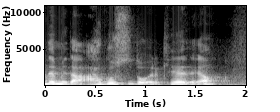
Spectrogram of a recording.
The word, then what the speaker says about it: 아구스도: 아우구스투스를 왜 아구스토라고 쓰냐면요, 성경에서는 발음을 세게 하면 안 돼요. 발음 야하게. 피터 아니고 베드로고요. 아우구스투스 안 됩니다. 아구스도 이렇게 해야 돼요.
